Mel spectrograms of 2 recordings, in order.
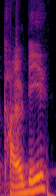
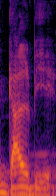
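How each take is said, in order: First: It is said with a Korean-style pronunciation. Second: It is said with an English-style hard g. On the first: The speaker calls it right. "that's called uh" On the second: The speaker calls it wrong. "it's spelled with a G, so people say galbi, and I'm like, that's not correct"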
